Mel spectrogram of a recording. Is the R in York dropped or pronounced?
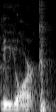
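pronounced. The R in York is clearly pronounced. The speaker calls it wrong. "It's not New York"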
